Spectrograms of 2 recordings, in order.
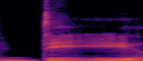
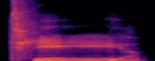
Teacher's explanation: a voiced stop would be a d like as in dad versus a voiceless one would be uh t like tadpole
